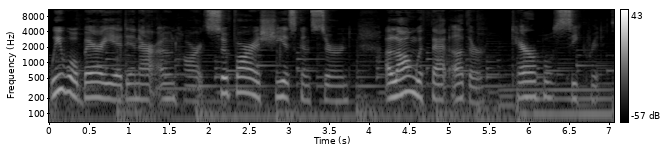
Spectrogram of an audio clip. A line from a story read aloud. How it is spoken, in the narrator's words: sighed the mother in low, tremulous tones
